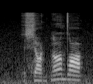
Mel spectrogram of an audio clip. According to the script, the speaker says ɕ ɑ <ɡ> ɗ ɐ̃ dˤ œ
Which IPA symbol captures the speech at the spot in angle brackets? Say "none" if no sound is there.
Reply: ɡ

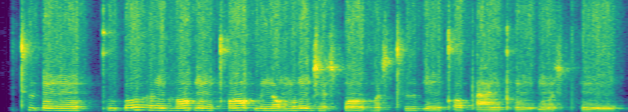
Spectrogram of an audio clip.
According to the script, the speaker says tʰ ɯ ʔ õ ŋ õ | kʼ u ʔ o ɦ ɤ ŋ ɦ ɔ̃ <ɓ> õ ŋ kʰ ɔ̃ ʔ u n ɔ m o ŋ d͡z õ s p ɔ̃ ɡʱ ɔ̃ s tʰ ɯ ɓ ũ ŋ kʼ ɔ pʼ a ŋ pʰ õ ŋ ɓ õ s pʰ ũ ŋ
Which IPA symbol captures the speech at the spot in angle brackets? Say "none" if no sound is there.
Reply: ɓ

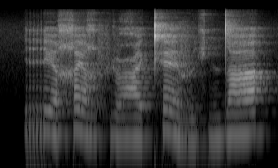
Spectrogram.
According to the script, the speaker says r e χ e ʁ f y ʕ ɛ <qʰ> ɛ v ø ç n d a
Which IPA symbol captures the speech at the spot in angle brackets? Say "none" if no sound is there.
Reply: kʰ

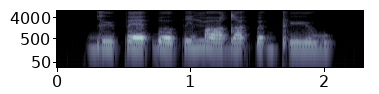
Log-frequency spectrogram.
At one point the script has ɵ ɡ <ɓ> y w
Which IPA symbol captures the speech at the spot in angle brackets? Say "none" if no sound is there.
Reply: pʼ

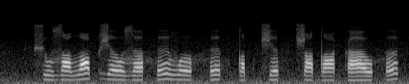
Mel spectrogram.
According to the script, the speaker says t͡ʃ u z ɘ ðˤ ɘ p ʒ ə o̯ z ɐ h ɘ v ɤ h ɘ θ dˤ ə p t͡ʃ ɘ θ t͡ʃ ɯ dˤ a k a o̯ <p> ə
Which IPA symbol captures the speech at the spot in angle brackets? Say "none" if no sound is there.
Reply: h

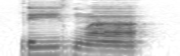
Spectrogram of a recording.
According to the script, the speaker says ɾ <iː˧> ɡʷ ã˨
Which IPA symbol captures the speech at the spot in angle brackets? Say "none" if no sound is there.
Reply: iː˧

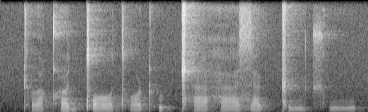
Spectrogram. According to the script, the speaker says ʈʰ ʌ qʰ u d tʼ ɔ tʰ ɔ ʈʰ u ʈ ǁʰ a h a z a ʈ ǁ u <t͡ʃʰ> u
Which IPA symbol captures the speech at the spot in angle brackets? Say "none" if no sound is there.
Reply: t͡ʃʰ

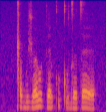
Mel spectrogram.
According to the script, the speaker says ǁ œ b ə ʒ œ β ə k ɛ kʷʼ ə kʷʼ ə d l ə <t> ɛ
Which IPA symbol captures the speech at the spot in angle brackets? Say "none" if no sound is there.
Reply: t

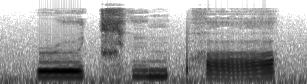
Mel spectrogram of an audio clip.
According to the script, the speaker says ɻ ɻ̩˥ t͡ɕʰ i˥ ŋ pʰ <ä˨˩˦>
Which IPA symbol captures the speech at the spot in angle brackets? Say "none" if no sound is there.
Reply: ä˨˩˦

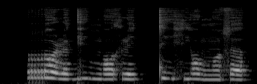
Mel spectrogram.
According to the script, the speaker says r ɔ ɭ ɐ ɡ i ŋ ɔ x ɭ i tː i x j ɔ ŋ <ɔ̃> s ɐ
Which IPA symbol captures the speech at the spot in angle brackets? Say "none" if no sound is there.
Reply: ɔ̃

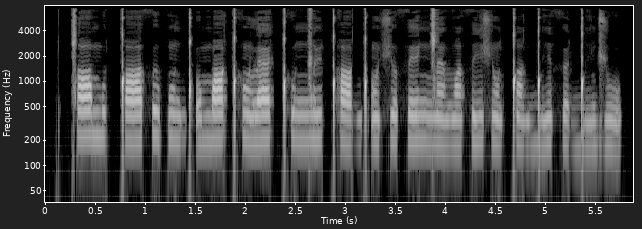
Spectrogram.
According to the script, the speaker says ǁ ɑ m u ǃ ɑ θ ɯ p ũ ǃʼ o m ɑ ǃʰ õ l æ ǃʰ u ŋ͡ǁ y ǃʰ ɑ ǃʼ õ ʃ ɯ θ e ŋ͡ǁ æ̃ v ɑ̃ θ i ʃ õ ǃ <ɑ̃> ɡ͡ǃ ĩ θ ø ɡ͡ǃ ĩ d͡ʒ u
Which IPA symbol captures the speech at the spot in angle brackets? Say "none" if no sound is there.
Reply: ɑ̃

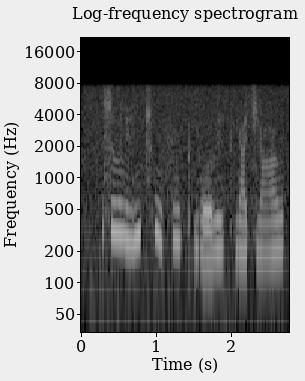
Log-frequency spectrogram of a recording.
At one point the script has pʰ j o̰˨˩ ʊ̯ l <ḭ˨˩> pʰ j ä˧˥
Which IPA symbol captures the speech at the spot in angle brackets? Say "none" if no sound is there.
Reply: i˧˥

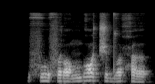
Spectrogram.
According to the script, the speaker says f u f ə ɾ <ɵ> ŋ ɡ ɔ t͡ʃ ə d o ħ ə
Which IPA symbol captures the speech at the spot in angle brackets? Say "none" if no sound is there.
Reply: ɔ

